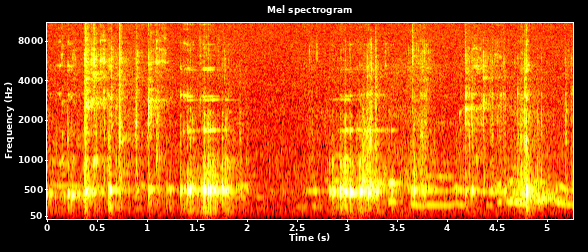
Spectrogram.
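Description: Light clicks, clinks and knocks of hands handling a stainless-steel YETI tumbler, in two short clusters with a brief pause between them.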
